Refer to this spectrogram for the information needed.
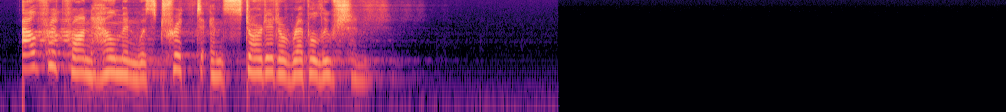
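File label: cinematic voice, Spanish; lineage2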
